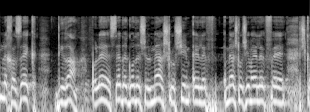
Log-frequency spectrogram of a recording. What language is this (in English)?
Hebrew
